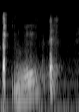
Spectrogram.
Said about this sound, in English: Well, a COVID cough.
